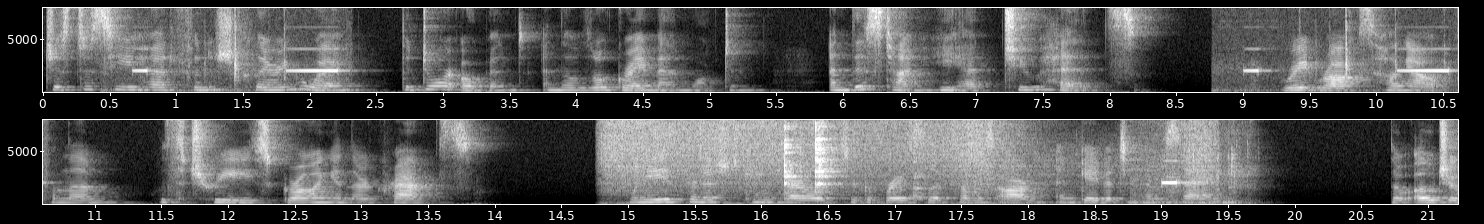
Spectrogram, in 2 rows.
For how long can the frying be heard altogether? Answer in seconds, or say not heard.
5 s.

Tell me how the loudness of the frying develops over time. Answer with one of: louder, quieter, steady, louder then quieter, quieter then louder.
louder then quieter.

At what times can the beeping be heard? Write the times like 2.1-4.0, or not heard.
0.4-2.3, 8.8-10.7, 18.8-19.6.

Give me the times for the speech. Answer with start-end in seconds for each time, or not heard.
0.0-8.3, 9.2-13.9, 15.0-19.6, 20.7-21.1.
